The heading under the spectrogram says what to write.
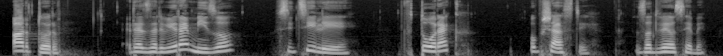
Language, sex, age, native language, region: Slovenian, female, 18-29, Slovenian, Drava region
